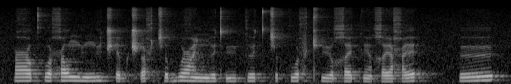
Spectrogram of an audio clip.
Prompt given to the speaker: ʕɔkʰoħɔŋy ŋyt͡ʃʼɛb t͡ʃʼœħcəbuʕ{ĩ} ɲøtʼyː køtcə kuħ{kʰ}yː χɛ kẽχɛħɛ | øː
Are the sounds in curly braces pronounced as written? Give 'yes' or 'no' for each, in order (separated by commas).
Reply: yes, no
